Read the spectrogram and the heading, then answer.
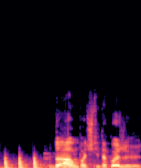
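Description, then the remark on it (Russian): Three quick, evenly spaced knocks on a new book, crisp, followed at once by a man speaking. “Вот это звук э, новой книги, да?”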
